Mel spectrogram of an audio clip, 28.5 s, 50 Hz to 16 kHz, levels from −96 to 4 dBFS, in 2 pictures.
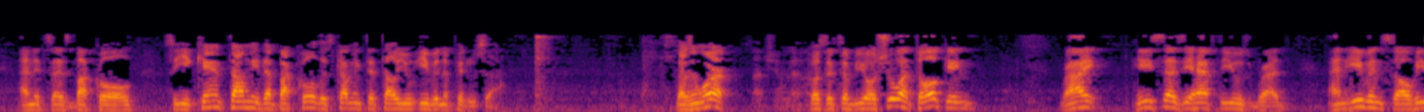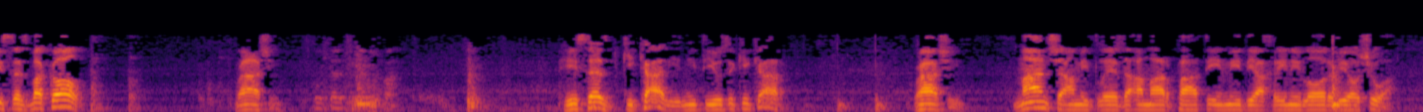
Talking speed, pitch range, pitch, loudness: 125 wpm, 115-140 Hz, 130 Hz, -27 LUFS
